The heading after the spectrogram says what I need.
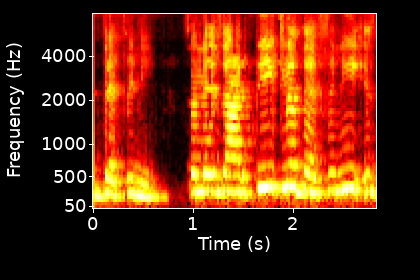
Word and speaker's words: définis: And then for saying definite articles, for definite, you have this word DEFINIS, and the pronunciation is défini.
